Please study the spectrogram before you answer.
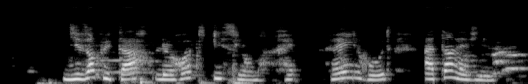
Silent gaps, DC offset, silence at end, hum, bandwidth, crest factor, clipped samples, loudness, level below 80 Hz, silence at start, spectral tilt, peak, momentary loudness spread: none; under 0.1%; 0 s; none; 6.8 kHz; 16 dB; under 0.1%; -17 LUFS; -38 dBFS; 0.3 s; -7 dB/octave; -2 dBFS; 12 LU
